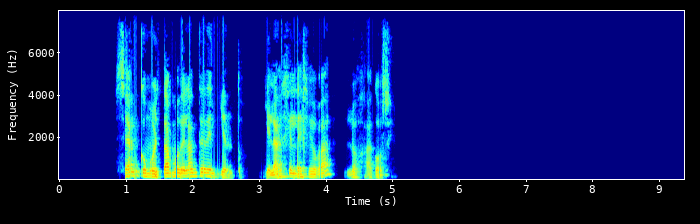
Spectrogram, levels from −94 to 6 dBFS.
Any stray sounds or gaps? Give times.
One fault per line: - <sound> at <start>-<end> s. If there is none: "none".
none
